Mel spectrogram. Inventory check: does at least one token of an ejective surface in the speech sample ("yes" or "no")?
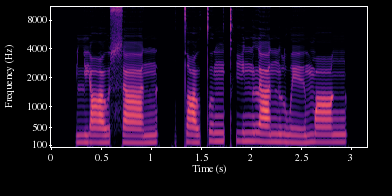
no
